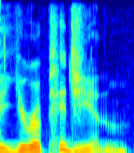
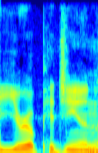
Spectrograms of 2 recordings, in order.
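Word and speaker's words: uropygium: scientific term for it pleas it's called the europian the europian I think I hear similarities to calapan in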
